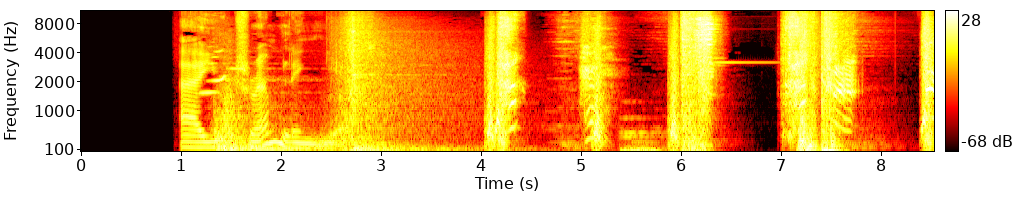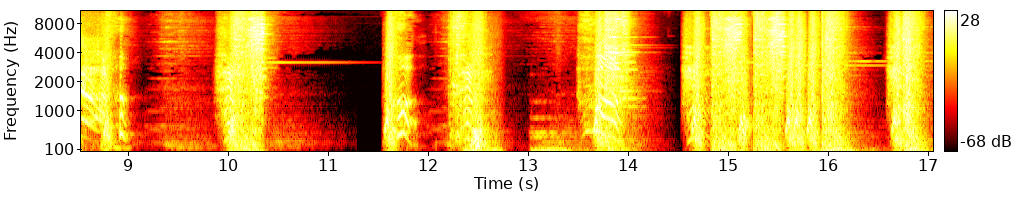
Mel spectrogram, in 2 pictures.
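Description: Weapons clash and strike in a fast fight, with bursts of hits and swooshes.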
